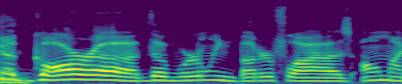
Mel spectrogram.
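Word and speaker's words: Gaura: Gara. Rhymes with Laura, but you've got to have you some Gara, some whirling butterflies.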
